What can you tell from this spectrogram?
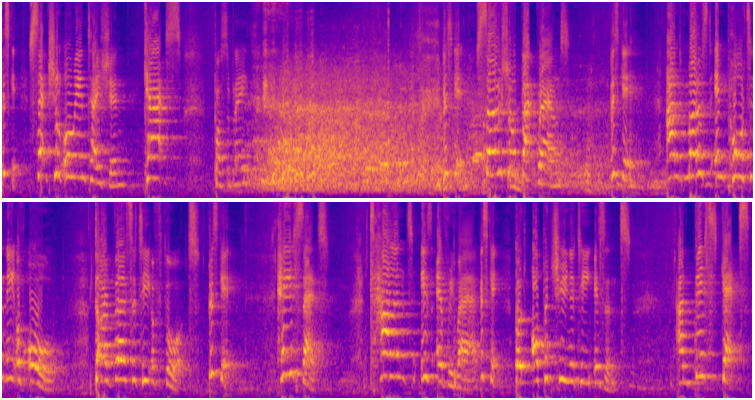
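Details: Adult woman living with Tourette syndrome, with frequent vocal tics of words interrupting her speech; Tourette syndrome vocal tics.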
